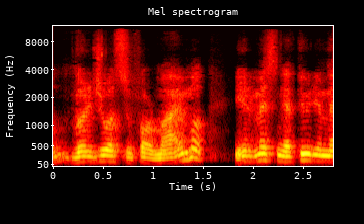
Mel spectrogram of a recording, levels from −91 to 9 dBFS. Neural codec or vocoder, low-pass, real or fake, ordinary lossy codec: codec, 24 kHz, 0.5 kbps, DualCodec; 10.8 kHz; fake; AAC, 32 kbps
